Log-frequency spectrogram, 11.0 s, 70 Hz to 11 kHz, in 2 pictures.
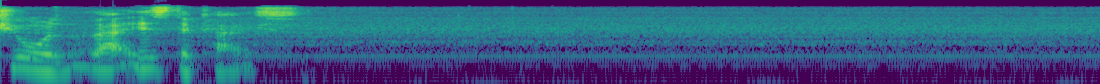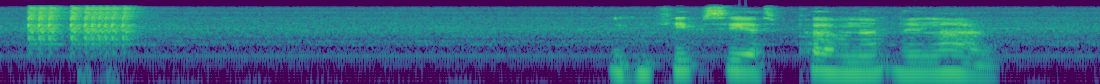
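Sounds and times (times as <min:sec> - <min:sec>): low room hum with tones: 0:00.0 - 0:11.0.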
